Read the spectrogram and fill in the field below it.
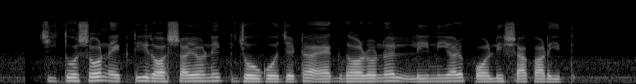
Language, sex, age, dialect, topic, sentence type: Bengali, male, 18-24, Standard Colloquial, agriculture, statement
